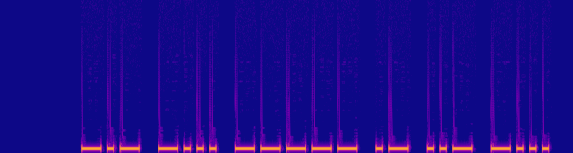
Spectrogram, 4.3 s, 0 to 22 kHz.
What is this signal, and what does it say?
Morse code, heard as a keyed tone, about 25 wpm, 700 Hz. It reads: KB0AUB
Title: USA Call Signs - 6 Characters - Repeated 3x - 25wpm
